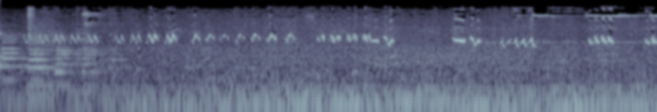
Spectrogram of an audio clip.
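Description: A songbird singing quick runs of high chirps and short trills in several bursts, over a low steady rumble of outdoor background.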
